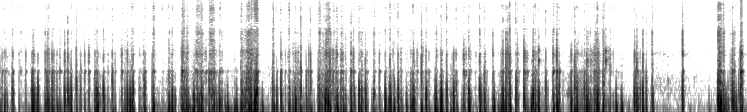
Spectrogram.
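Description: A small empty white embossed paper cup is turned over a microphone while long painted nails scratch and rub its sides. The result is a dense, continuous stream of fast, dry scratching and tapping with a low, muffled thump. A brief near-silent lull falls just before the end.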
